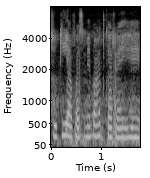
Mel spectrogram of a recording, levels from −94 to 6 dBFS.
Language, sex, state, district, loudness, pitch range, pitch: Hindi, female, Uttar Pradesh, Hamirpur, -24 LUFS, 210-240 Hz, 220 Hz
